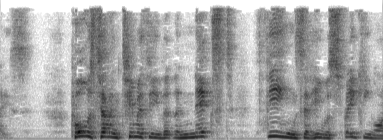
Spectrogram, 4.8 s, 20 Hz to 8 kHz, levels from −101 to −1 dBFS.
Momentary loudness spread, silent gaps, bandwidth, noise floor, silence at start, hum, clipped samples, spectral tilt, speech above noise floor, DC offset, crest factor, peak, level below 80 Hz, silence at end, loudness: 13 LU; none; 8 kHz; -52 dBFS; 0 s; none; under 0.1%; -4.5 dB/octave; 31 dB; under 0.1%; 20 dB; -2 dBFS; -74 dBFS; 0 s; -20 LUFS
